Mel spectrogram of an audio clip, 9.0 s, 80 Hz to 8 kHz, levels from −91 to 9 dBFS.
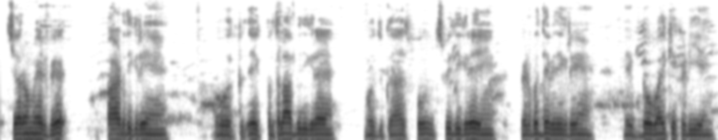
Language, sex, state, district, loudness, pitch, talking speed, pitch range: Rajasthani, male, Rajasthan, Nagaur, -17 LUFS, 110 Hz, 205 wpm, 100-110 Hz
